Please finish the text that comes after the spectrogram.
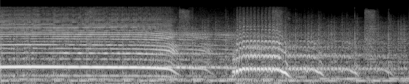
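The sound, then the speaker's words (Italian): Loud, sustained cheering and whooping from an audience applauding a DJ, with long drawn-out voices that hold a pitch and then swoop up and down, prominent for the whole moment. “Mi piacerebbe sentire un applauso”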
